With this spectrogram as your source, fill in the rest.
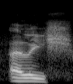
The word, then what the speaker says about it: Ailsh: lock a leash but I'll just spell it a i l s h so Elish we're calling it and then I think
